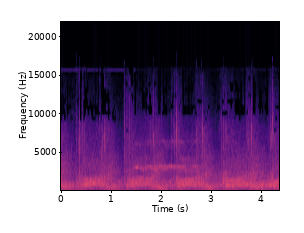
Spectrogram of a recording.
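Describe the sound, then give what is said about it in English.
A large arena crowd at a WWF wrestling match yells and cheers for a wrestler continuously, a dense roar of many voices with surges of louder shouting, steady and loud throughout with no single voice standing out. “Listen to this crowd. Listen to the people yelling for Marty.”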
